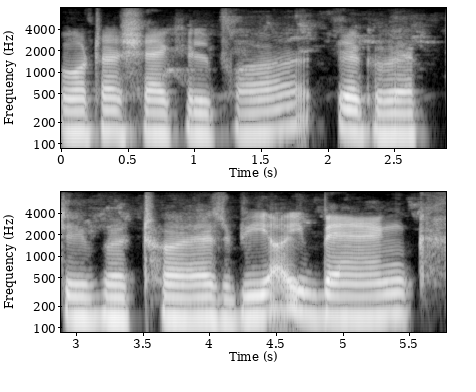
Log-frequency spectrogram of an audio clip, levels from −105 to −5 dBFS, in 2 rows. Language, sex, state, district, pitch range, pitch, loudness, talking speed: Hindi, male, Bihar, Araria, 135-145 Hz, 140 Hz, -17 LUFS, 85 wpm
